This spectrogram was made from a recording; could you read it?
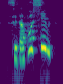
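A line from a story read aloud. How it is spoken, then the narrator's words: Group exclaiming. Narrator (French): s'écrièrent-ils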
